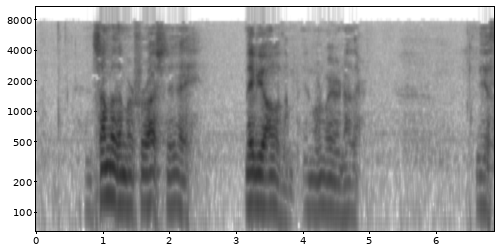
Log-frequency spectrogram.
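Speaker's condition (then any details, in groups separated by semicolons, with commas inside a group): Parkinson's; hand tremor during talk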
